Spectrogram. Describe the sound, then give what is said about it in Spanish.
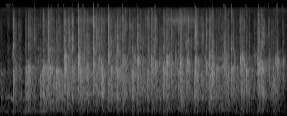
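A church audience applauds the Lord during a sermon with steady, dense clapping that holds at an even loudness for several seconds, with faint murmuring voices mixed in. “Yo de usted aplaudí al Señor.”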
